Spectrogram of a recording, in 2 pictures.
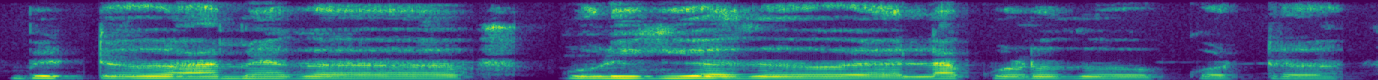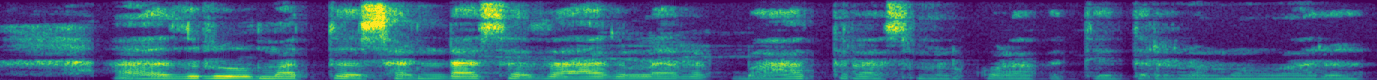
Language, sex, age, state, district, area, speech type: Kannada, female, 30-45, Karnataka, Dharwad, rural, spontaneous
